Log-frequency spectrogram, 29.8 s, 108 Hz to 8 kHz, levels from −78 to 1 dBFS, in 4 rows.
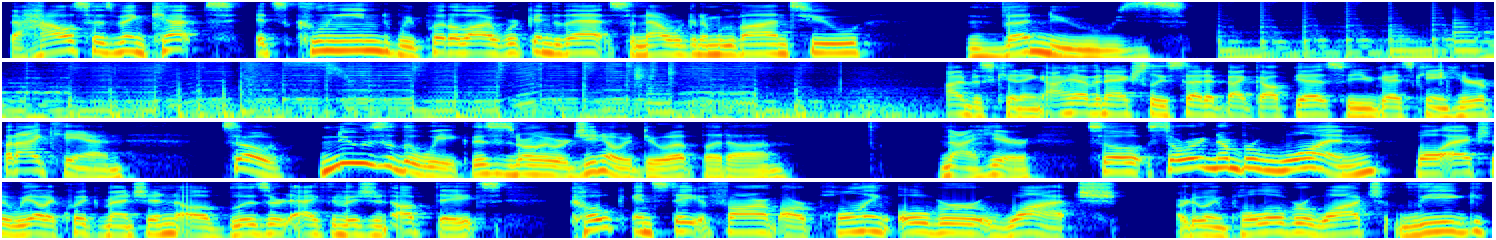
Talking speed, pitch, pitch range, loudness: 185 wpm, 145 Hz, 110-170 Hz, -26 LUFS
